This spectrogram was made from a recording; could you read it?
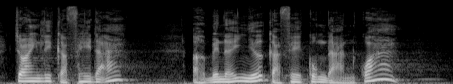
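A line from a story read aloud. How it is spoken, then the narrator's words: Smiling. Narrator (Vietnamese): ông mỉm cười bảo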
